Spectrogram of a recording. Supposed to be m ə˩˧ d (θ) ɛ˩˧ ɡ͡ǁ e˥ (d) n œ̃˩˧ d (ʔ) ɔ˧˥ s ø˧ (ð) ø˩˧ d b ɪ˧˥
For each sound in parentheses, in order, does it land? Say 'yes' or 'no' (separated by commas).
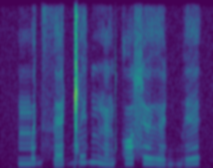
yes, yes, no, yes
